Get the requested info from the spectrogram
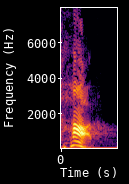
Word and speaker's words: Har: Now, Mount Megiddo is also known as Mount Megiddon, and the Hebrew word for mountain is Har, Har, H-A-R. But very often that H is silent, and so when you can just drop that H, you're left with Ar, Armageddon.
